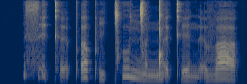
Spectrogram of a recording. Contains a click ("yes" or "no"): yes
